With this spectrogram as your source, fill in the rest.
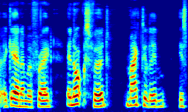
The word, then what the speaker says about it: Magdalen: going to do again I'm afraid in Oxford Magdalene is pronounced modeling that's Maudlin I've always wondered because when you look up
